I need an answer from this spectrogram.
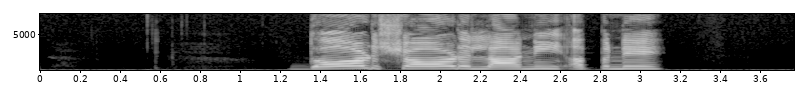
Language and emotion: Dogri, neutral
